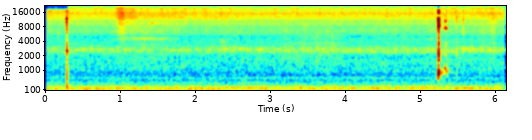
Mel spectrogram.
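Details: Hiccups: two brief, high squeaky catches about five seconds apart over steady low rumbling background noise.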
